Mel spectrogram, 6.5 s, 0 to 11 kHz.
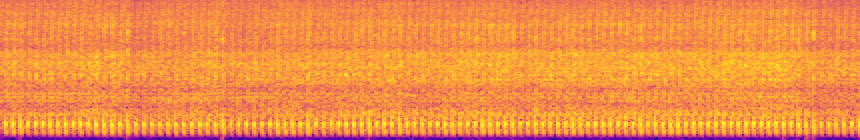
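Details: Sears Suburban tractor on a homemade propane conversion fed from a 5-lb tank through a fine-tuning valve, with no noticeable power loss. Fast, even exhaust beat at steady speed with no misses or knocks; slightly smoky because it is old. Normal running.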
